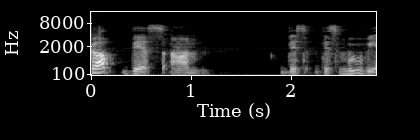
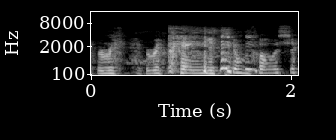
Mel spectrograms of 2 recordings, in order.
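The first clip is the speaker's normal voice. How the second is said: giggly mocking echo; teasing through laughter; 4 semitones higher than usual. Real, not acted. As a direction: repeat it back, laughing.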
